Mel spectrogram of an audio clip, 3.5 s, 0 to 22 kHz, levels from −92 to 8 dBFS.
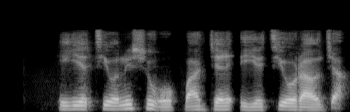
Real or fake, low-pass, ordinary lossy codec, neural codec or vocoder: fake; 7.2 kHz; none; codec, 16 kHz, 1 kbps, X-Codec, HuBERT features, trained on LibriSpeech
